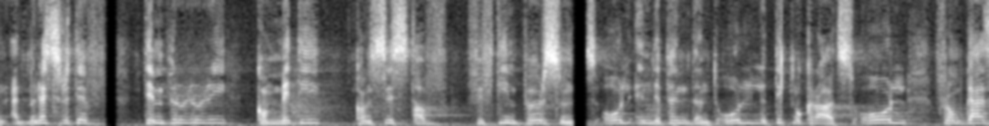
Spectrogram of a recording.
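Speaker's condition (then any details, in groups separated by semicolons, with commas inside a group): No condition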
